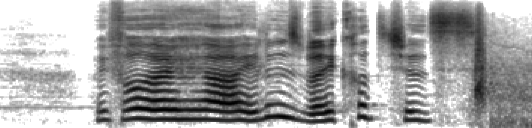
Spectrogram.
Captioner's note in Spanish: murmuró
